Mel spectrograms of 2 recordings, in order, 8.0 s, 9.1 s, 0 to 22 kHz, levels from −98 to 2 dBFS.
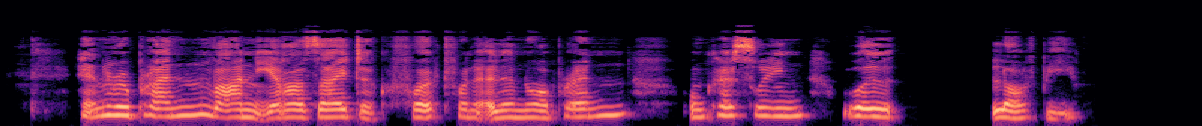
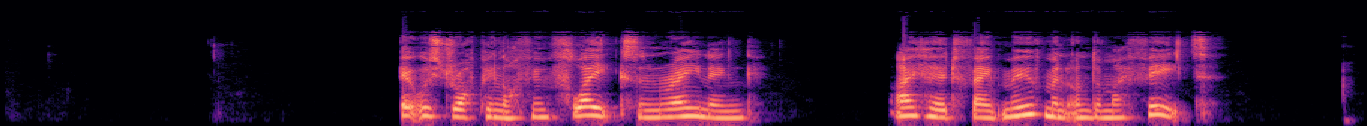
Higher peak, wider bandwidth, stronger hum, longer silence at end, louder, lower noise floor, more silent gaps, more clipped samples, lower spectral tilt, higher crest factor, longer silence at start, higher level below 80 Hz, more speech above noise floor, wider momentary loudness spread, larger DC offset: second, -4 dBFS vs 0 dBFS; about the same, 9.4 kHz vs 8.8 kHz; neither; second, 0.85 s vs 1.05 s; about the same, -18 LUFS vs -16 LUFS; second, -49 dBFS vs under -90 dBFS; first, 6.12-6.58 s vs none; neither; about the same, -4 dB/octave vs -5 dB/octave; about the same, 16 dB vs 18 dB; second, 0.55 s vs 2.65 s; second, -70 dBFS vs -58 dBFS; second, 31 dB vs over 74 dB; about the same, 12 LU vs 10 LU; neither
